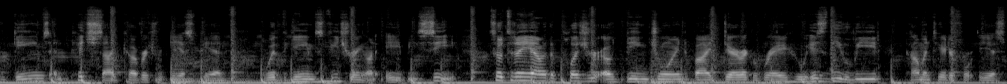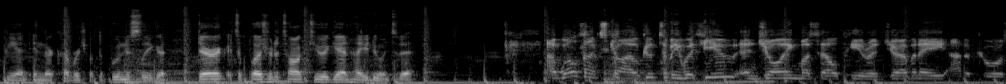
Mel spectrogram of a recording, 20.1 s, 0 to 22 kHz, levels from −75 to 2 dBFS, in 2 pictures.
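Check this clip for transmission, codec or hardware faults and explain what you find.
No transmission, codec or hardware faults can be heard anywhere in the signal.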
